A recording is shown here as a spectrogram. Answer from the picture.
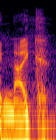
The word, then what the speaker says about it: Nike: So a footwear examiner might be just trying to say, it's this Nike model, or as the Brits say, Nike.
